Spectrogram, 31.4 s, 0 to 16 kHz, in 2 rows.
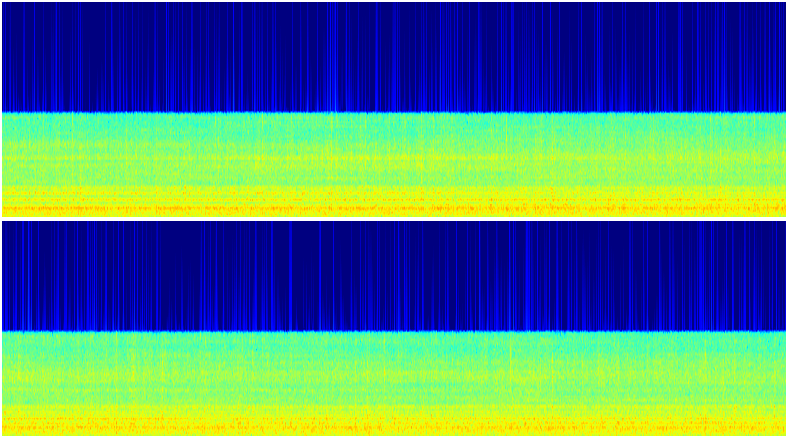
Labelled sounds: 25.9	26.1	Pacific white-sided dolphin, 6.3 to 6.6 kHz

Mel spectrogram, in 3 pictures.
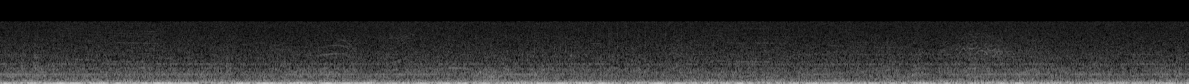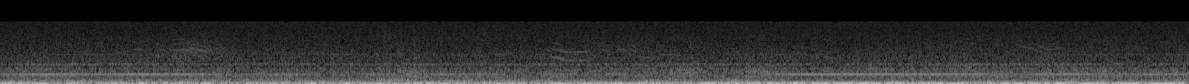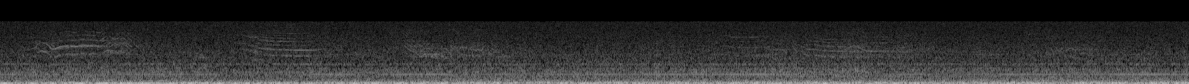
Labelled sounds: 1.0	1.4	killer whale, Bigg's (transient), 2.6 to 4.4 kHz
3.2	3.5	killer whale, Bigg's (transient), 1.4 to 1.6 kHz
17.4	17.8	killer whale, Bigg's (transient), 1.1 to 2.1 kHz
24.1	25.1	killer whale, Bigg's (transient), 1.6 to 2.8 kHz
26.3	27.0	killer whale, Bigg's (transient), 1.8 to 4.4 kHz
28.0	28.3	killer whale, Bigg's (transient), 1.3 to 1.8 kHz
31.1	32.7	killer whale, Bigg's (transient), 1.7 to 3.6 kHz

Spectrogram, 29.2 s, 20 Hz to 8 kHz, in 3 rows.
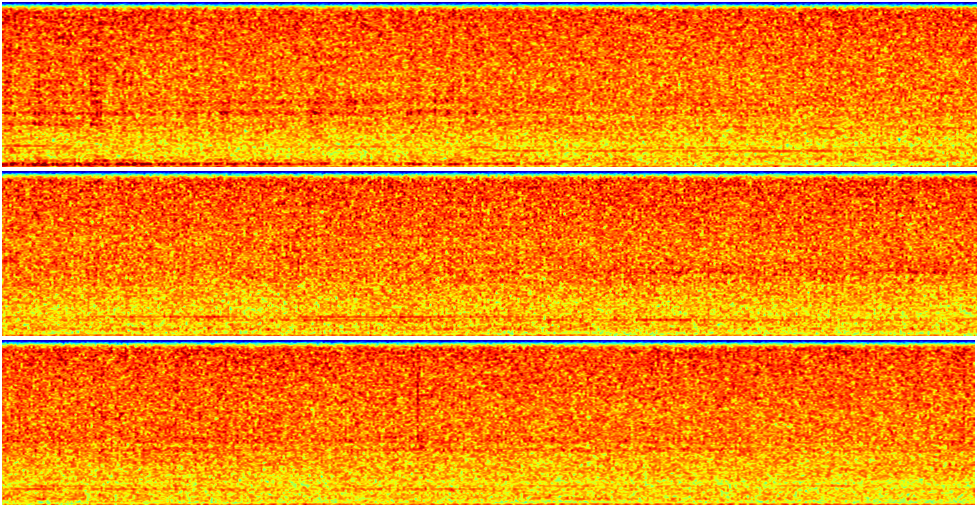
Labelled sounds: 4.9	5.2	vessel noise, 0.80 to 0.86 kHz

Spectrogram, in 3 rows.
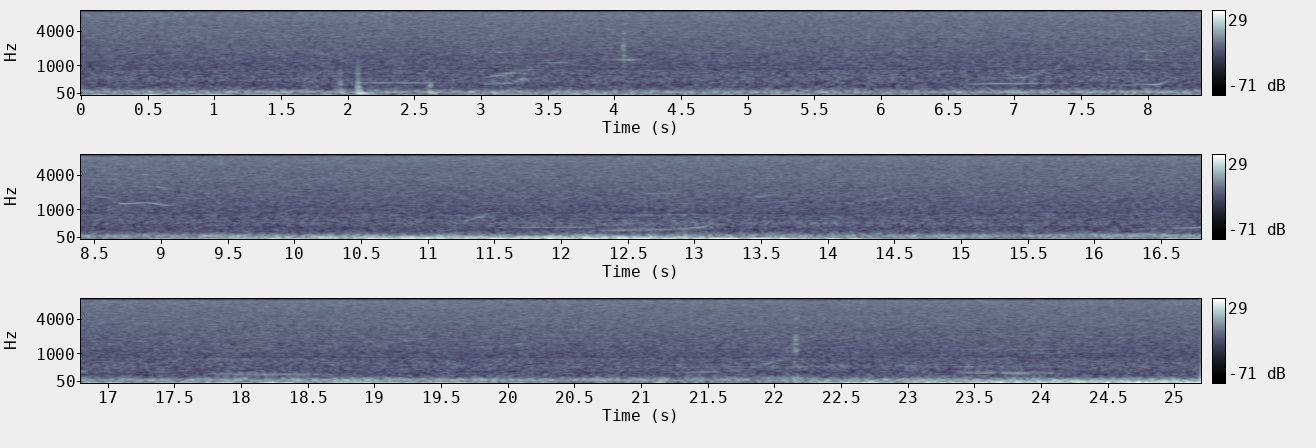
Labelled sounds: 3.9	4.2	humpback whale, 1.2 to 1.4 kHz
8.7	9.1	humpback whale, 1.2 to 1.4 kHz
13.4	13.7	humpback whale, 1.7 to 2.0 kHz

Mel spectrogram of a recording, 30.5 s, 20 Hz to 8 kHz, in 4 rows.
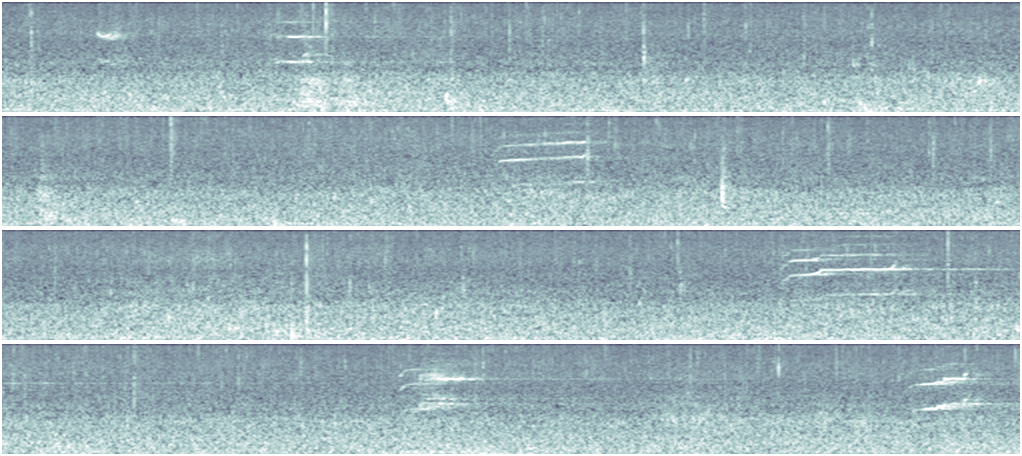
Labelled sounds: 0.7	0.9	humpback whale, 2.7 to 3.4 kHz
2.0	2.4	humpback whale, 1.4 to 3.1 kHz
11.3	12.1	humpback whale, 2.2 to 5.1 kHz
21.1	22.1	humpback whale, 1.2 to 6.7 kHz
25.9	26.5	humpback whale, 1.2 to 3.3 kHz
29.7	30.3	humpback whale, 1.2 to 3.1 kHz

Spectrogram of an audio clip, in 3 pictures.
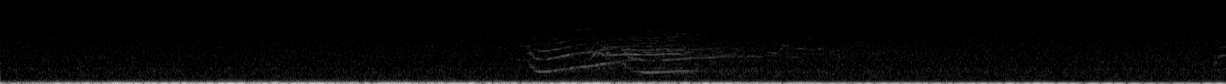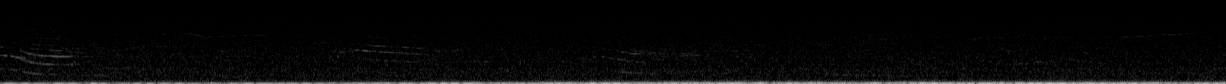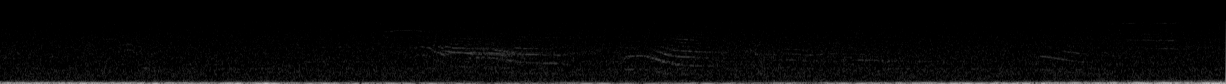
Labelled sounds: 5.3	7.4	killer whale, Bigg's (transient), 0.80 to 5.3 kHz
12.2	13.0	killer whale, Bigg's (transient), 0.90 to 3.5 kHz
14.4	14.7	killer whale, Bigg's (transient), 3.6 to 3.8 kHz
15.8	16.5	killer whale, Bigg's (transient), 1.5 to 2.5 kHz
18.4	18.7	killer whale, Bigg's (transient), 1.1 to 1.8 kHz
23.5	24.4	killer whale, Bigg's (transient), 3.6 to 4.4 kHz
28.4	30.1	killer whale, Bigg's (transient), 0.93 to 5.0 kHz
30.7	31.7	killer whale, Bigg's (transient), 0.86 to 3.3 kHz
34.9	35.3	killer whale, Bigg's (transient), 1.1 to 1.4 kHz
35.8	36.3	killer whale, Bigg's (transient), 2.0 to 3.1 kHz

